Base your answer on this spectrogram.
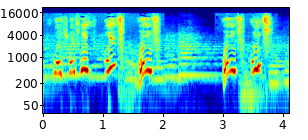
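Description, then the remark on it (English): A voice imitates a dog named Max barking to greet an old couple returning home, giving quick bursts of yappy, rising barks in small clusters, with a short pause before a final pair. Fairly loud. “When the old couple returned home sadly, their dear dog Max barked to greet them.”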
